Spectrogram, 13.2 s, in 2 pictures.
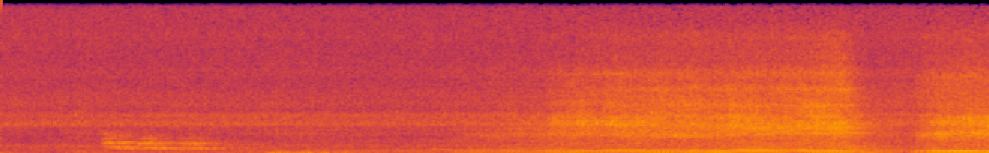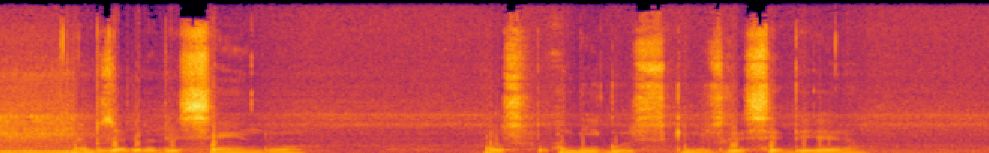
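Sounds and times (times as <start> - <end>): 
vehicle engine rumble approaching: 0.6 - 9.6
speech: 7.3 - 8.7, 9.8 - 12.5.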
